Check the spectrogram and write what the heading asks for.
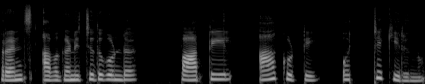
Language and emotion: Malayalam, sad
